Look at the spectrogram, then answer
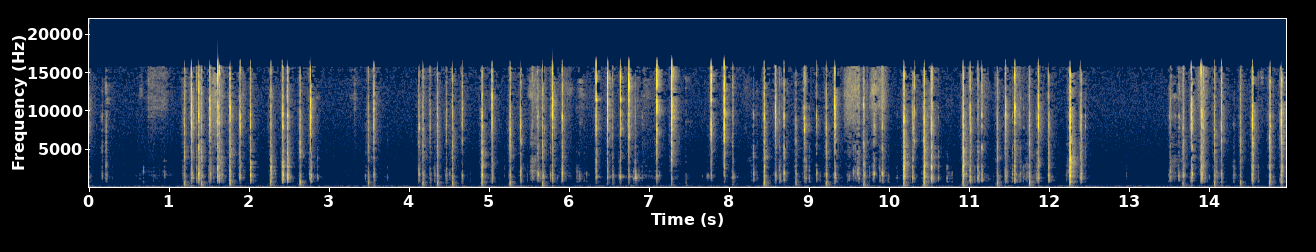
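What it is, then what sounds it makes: Plastic gaming keypad being typed on. Fingertips rapidly type on the plastic keys of a small backlit Razer Tartarus Chroma gaming keypad. Quick bursts of sharp, bright clicks run with brief pauses over a faint steady low hum. Each click dies away almost instantly.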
